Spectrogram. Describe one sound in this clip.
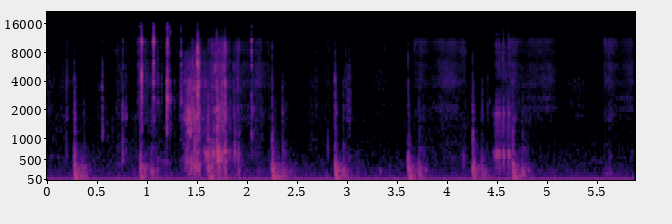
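Boots thud on a wooden floor at a walking pace.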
